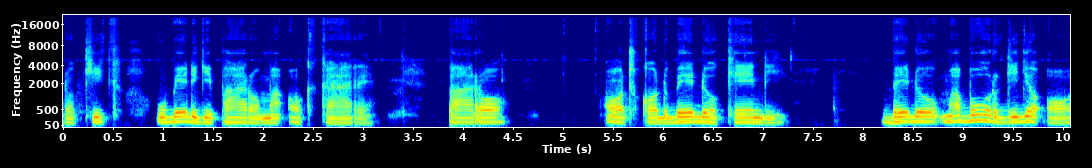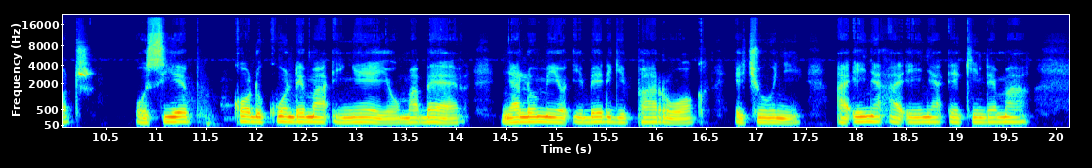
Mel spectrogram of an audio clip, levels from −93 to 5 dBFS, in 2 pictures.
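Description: Opus compression is plainly audible across the whole speech recording, which sounds hoarse and muffled, likely from Opus's hybrid speech mode at a low bitrate around 16 kbps.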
